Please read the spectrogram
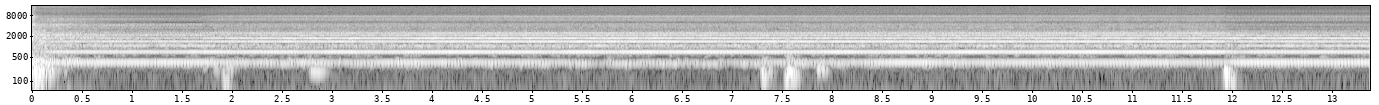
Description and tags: Dumpster Pressing 5
(CAUTION: Adjust volume before playing this sound!)
A short segment of the "Dumpster_Press_2" sound rendered as a separate clip for editing purposes.
Sci-Fi, Compressor, Dumpster, Science, Mechanical, Machinery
